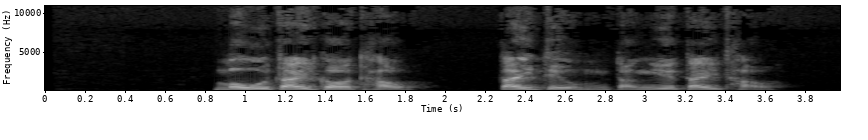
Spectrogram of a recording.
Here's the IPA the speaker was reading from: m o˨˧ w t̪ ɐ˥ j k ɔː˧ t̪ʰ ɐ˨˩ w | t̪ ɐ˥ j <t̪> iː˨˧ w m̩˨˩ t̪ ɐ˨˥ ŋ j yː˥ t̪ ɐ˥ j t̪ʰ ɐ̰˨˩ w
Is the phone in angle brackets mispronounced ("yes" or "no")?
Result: no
